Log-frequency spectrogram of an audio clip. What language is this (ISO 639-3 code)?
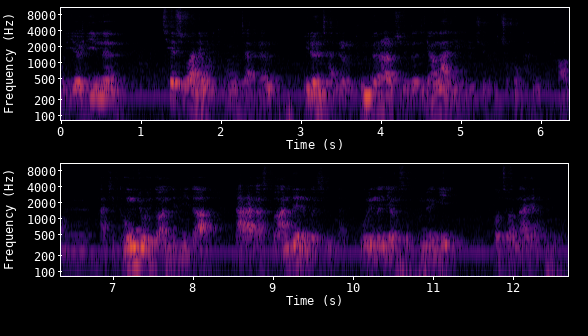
kor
